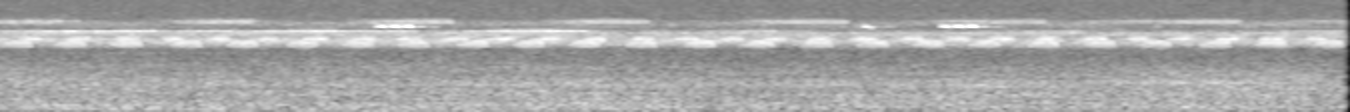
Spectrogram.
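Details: Forest insects singing on an autumn night at Tsukimi Forest overlooking the Nobi Plain, Japan: dense shrill trills, a pulsing caller beating steadily and intermittent high chirps every few seconds, light low-frequency hum throughout.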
